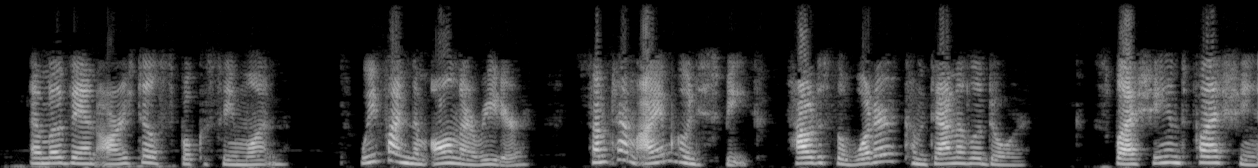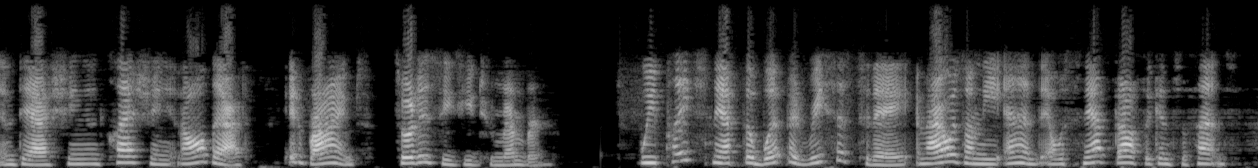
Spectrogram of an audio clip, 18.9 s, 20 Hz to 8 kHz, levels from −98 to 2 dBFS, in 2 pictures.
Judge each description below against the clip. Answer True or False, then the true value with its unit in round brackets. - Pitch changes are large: False (4.6 semitones)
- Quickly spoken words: True (215 wpm)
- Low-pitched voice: False (250 Hz)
